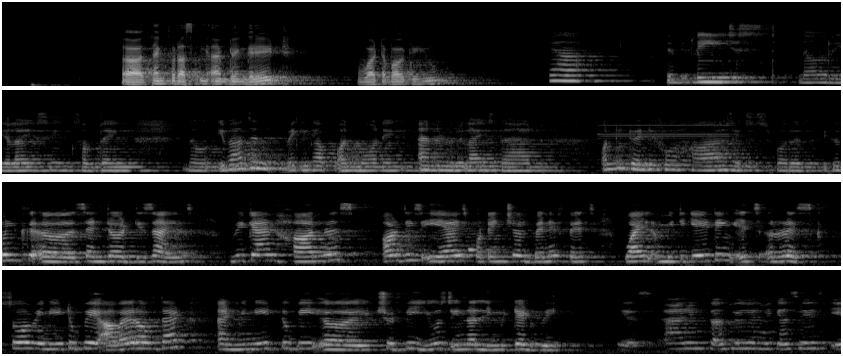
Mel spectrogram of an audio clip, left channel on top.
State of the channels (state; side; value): different; both; correlation 0.01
